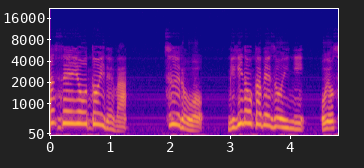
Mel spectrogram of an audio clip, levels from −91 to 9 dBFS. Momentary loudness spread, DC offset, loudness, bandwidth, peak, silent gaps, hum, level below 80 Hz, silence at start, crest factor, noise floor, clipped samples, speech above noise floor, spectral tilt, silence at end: 11 LU; under 0.1%; -16 LUFS; 6.6 kHz; -2 dBFS; none; none; -64 dBFS; 0 s; 14 dB; -58 dBFS; under 0.1%; 42 dB; -7 dB/octave; 0 s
